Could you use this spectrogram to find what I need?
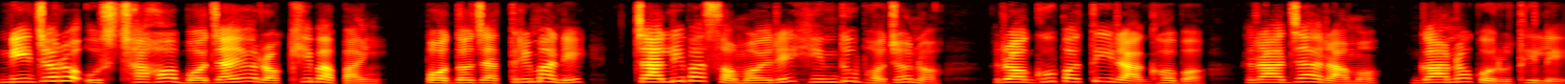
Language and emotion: Odia, neutral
